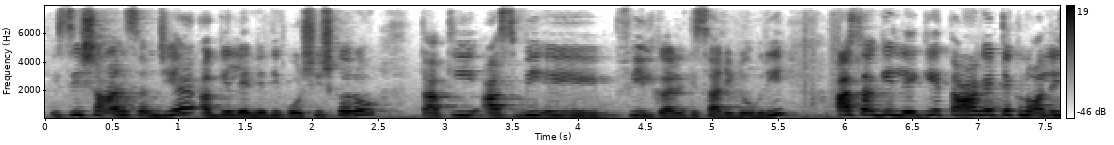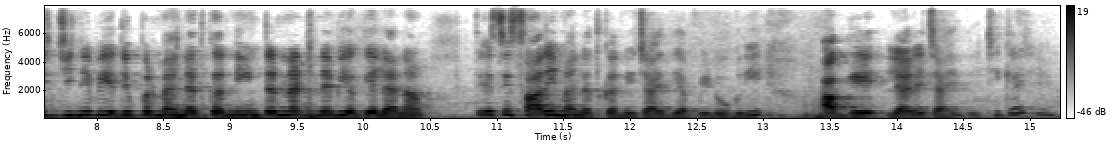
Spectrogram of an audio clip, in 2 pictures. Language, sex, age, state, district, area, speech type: Dogri, female, 30-45, Jammu and Kashmir, Reasi, urban, spontaneous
